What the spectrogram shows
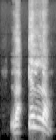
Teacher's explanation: نون ساکن کا ادغام بلا غنہ، نون غائب ہو گیا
